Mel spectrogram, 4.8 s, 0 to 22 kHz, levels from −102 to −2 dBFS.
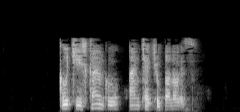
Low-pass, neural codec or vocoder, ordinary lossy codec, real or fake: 5.4 kHz; codec, 24 kHz, 1 kbps, SNAC; MP3, 24 kbps; fake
